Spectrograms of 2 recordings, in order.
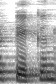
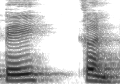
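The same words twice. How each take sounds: First: Said in the usual way. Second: टेकन broken as टे-कन with a small break; split into syllables. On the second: Shown as a demonstration. Teacher showing class six that टेकन has two syllables, split into beats. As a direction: say टेकन in two separate beats, falling at the end. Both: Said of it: "इसको हम बगैर रुके नहीं अदा कर सकते".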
